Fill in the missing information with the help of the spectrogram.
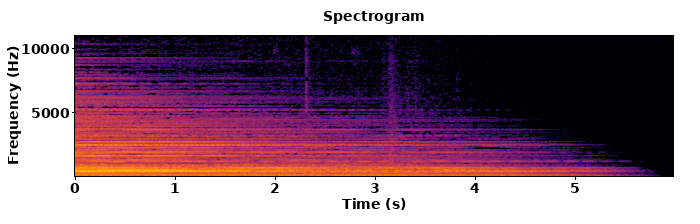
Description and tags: cymb lowgog
a percussion sample from a recording session using Will Vinton's studio drum set.
cymbal, studio, gong, hi, crash, percussion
